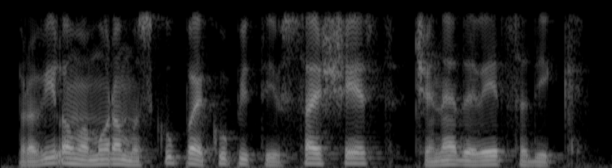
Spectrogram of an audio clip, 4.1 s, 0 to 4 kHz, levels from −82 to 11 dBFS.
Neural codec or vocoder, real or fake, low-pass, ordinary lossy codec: none; real; 3.6 kHz; none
